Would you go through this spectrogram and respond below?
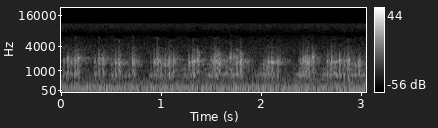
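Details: Wood frogs, nicknamed duck frogs, in a Canadian prairie wetland give harsh, clucking, quack-like calls in quick overlapping bursts. Several callers chuckle together about three times a second over a low background hum.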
